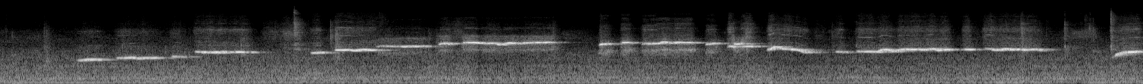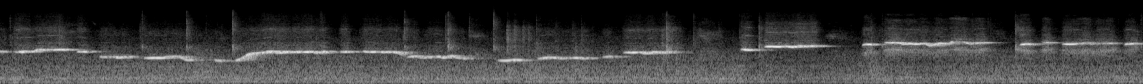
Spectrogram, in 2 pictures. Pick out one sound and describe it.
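A flute plays a slow, wavering melody close by.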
